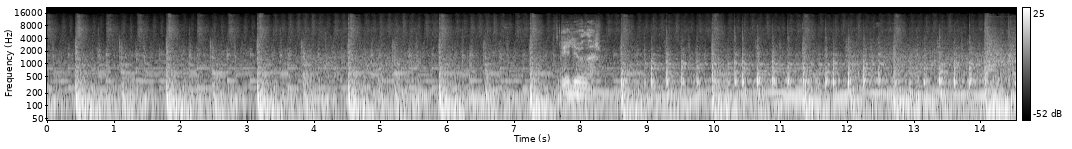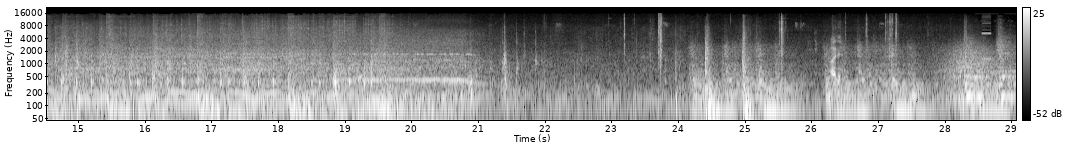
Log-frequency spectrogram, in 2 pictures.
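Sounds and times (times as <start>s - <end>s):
dramatic background music: 0.0s - 29.0s
pickup truck engine winding down: 11.6s - 23.1s.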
